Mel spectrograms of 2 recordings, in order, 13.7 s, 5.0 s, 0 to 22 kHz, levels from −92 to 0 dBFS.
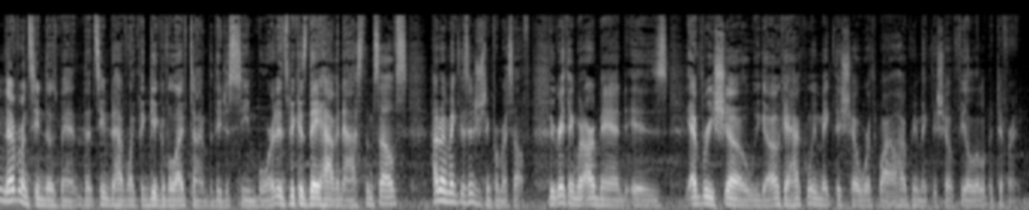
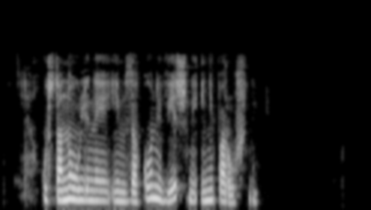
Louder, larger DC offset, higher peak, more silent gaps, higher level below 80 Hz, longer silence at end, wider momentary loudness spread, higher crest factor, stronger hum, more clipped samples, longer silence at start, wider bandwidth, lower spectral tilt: second, -24 LUFS vs -19 LUFS; neither; about the same, -4 dBFS vs -2 dBFS; neither; first, -50 dBFS vs -62 dBFS; second, 0 s vs 1.55 s; second, 13 LU vs 16 LU; about the same, 20 dB vs 20 dB; neither; neither; second, 0 s vs 0.6 s; first, 16.5 kHz vs 7.6 kHz; second, -4.5 dB/octave vs -6.5 dB/octave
